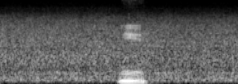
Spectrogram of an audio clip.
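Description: Heavy rain falling, a steady, even hiss.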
